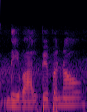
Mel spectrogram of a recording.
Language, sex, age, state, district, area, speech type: Hindi, female, 45-60, Uttar Pradesh, Lucknow, rural, spontaneous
